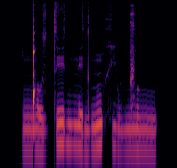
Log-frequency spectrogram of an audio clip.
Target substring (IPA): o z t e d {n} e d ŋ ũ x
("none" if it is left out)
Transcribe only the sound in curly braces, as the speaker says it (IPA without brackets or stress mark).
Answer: n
